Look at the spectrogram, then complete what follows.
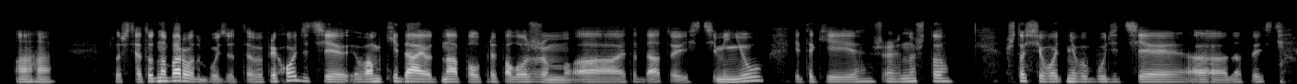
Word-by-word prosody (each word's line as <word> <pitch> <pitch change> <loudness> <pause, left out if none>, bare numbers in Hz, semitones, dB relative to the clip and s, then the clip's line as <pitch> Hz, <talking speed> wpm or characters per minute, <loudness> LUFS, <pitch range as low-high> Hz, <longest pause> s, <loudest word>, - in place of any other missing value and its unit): Ага, 120 -3 0 0.6
слушайте, - - -4
а - - -4
тут 145 0 +2
наоборот 160 -5 +7
будет: 105 0 -8
вы 115 +1 -3
приходите, 140 - +2
и - - -9
вам 125 +3 +3
кидают 130 -5 +5
на 125 0 +6
пол, 115 -1 -3
предположим, 115 -1 -2
а, 105 0 +1
это, 120 +2 -11
да, 115 - 0
то - - -9
есть 105 +3 -6
меню, 130 +11 0 0.3
и 125 - -9
такие: 115 +1 -4
"Ш 130 - -10
э 135 - -3
ж - - -9
ну, 140 +2 -3
что 145 0 -2 0.5
что 160 - 0
сегодня 135 -2 -2
вы 130 -1 -7
будете?" 120 -1 -2
А, 105 -1 -1
да, 110 +1 -8
то - - -12
есть. 125 +1 -11
120 Hz, 160 wpm, -23 LUFS, 110-135 Hz, 0.6 s, наоборот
